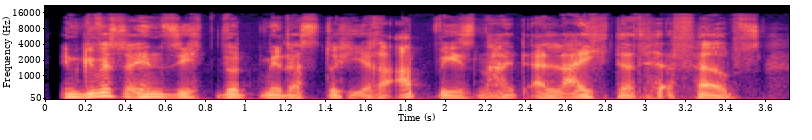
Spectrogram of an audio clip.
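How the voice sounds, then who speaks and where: A man voicing a coolly assured, incisive gentleman detective in an audiobook, emphatic and courteous. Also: low voice, fairly quick, no echo, studio quality. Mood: assured, brisk.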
